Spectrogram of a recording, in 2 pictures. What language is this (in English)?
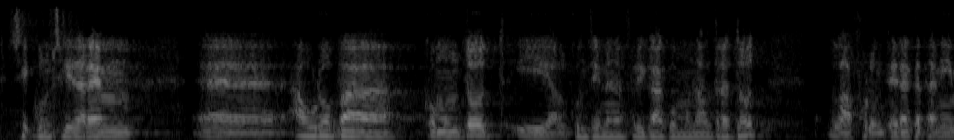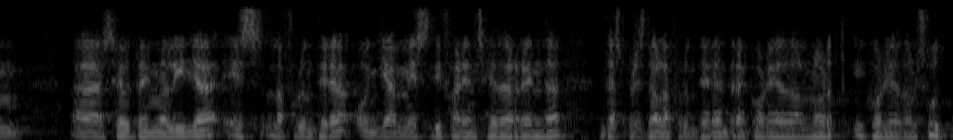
Catalan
